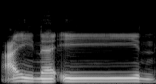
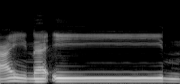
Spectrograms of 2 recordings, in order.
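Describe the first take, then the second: Both takes have the same delivery.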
